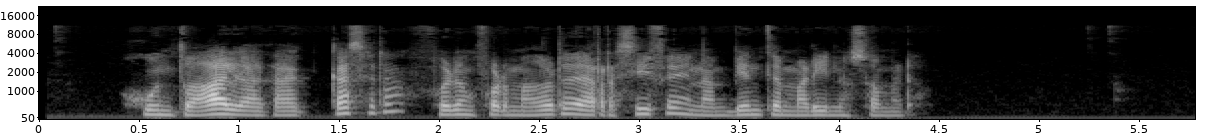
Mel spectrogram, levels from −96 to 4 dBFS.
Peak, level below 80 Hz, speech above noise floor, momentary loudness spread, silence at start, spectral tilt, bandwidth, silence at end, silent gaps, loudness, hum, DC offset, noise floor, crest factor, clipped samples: -4 dBFS; -62 dBFS; 42 dB; 14 LU; 0.45 s; -5.5 dB/octave; 11.5 kHz; 1.4 s; none; -27 LUFS; none; under 0.1%; -68 dBFS; 24 dB; under 0.1%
